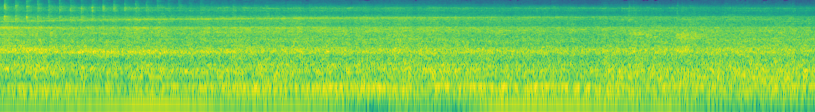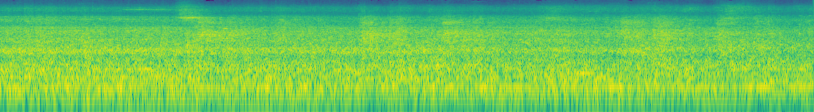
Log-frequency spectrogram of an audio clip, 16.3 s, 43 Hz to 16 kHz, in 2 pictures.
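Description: Sri Lanka Railways S8 class diesel multiple unit running out past the platform: a deep engine rumble with the rattle of the carriages on the rails, which fades about seven seconds in. The steady din of the station under the roof continues, with a few sharp clanks in the second half.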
